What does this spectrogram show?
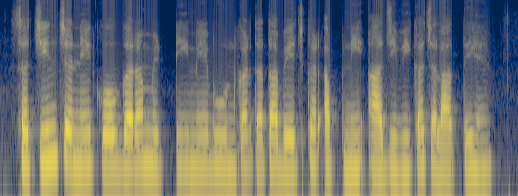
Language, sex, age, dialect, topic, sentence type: Hindi, female, 18-24, Marwari Dhudhari, agriculture, statement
